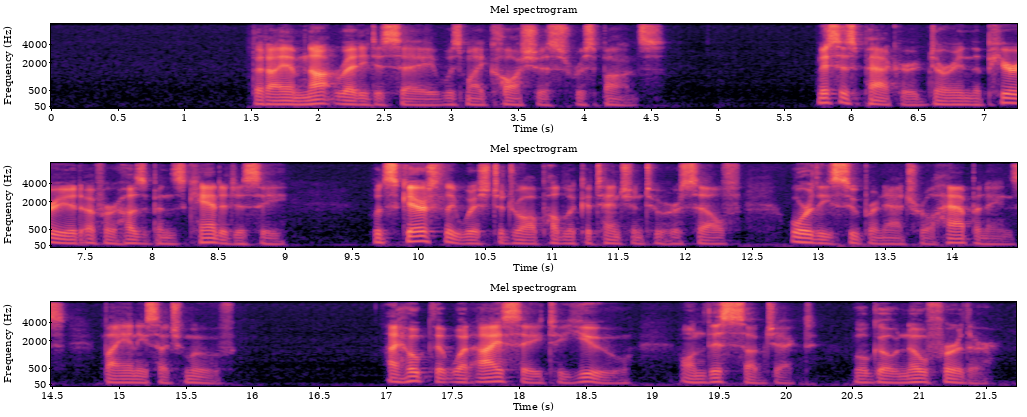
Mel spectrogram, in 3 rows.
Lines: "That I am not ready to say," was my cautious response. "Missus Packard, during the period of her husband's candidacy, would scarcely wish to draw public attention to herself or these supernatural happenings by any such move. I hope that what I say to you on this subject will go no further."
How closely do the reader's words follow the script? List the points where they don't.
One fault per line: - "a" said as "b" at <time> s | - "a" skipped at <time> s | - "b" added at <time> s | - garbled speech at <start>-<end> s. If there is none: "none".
none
